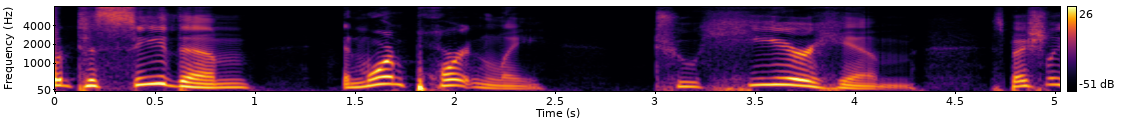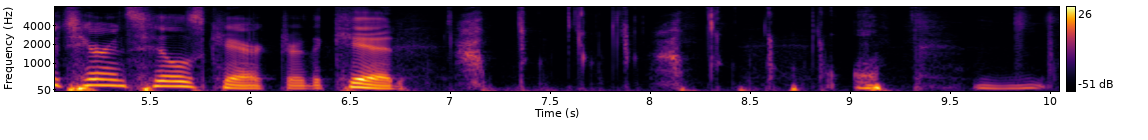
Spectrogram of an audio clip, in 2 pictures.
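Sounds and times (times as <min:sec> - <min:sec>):
speech: 0:00.0 - 0:07.2, 0:09.0 - 0:10.0
person eating hot dogs: 0:06.9 - 0:10.0.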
